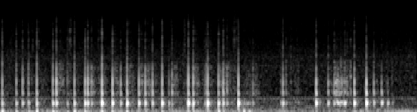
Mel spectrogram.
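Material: Cloth and paper.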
